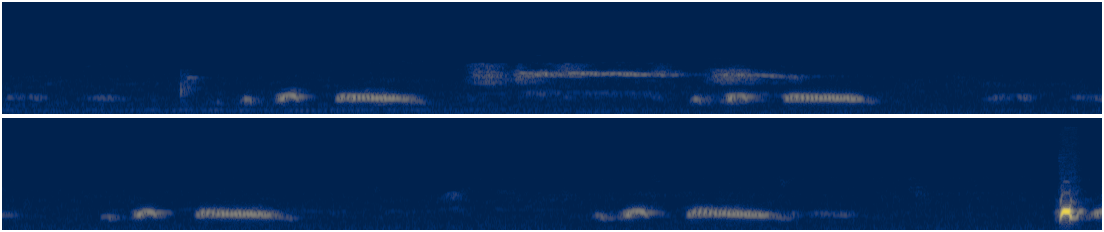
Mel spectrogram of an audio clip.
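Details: Spotted dove calling softly in a 'two-ending' style aimed at wild doves: faint short coos about every two and a half seconds, with a thin higher whistle early on and a sharp click at the end.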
